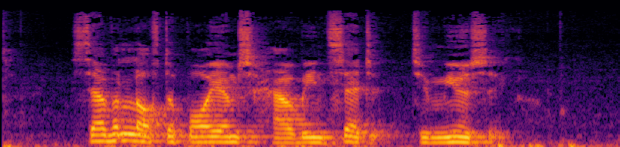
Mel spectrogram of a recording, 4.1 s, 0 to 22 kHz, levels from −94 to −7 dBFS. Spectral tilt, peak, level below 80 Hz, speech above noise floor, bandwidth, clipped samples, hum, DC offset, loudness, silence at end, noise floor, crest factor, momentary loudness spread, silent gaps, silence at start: -6 dB/octave; -8 dBFS; -42 dBFS; 23 dB; 16.5 kHz; under 0.1%; none; under 0.1%; -22 LUFS; 0.1 s; -44 dBFS; 16 dB; 13 LU; none; 0.05 s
